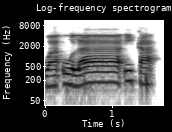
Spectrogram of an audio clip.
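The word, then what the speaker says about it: وأولئك: Itu artinya dia tidak dibaca. Wawunya tidak dibaca. Jadi bacanya itu bukan kayak gini. Nah, nggak kayak gitu. Wa ulaika, tapi wa ulaika. Karena apa? Karena sukunnya bulat.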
